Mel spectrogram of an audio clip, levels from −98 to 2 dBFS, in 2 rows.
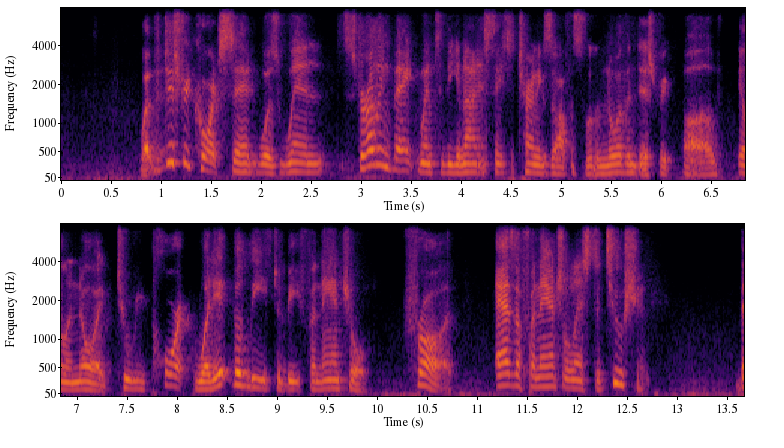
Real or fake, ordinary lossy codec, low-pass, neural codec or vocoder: fake; Opus, 16 kbps; 7.2 kHz; codec, 16 kHz, 1 kbps, X-Codec, WavLM features, trained on Multilingual LibriSpeech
